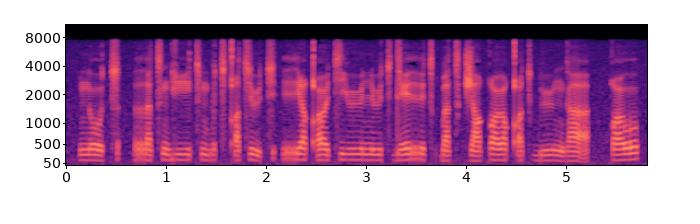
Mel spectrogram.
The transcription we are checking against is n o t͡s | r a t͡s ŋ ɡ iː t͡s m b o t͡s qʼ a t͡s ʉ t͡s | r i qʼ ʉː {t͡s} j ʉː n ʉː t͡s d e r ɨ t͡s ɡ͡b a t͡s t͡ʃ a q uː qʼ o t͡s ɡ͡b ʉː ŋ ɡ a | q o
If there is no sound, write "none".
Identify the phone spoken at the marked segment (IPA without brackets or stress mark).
t͡s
